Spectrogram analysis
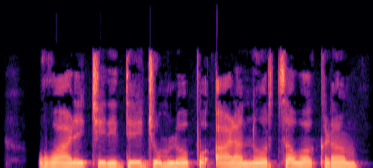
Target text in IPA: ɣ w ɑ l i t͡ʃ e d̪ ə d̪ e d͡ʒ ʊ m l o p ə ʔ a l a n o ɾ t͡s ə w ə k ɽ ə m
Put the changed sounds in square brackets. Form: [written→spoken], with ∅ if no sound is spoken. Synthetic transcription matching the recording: ɣ w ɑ [l→ɽ] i t͡ʃ e d̪ ə d̪ e d͡ʒ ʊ m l o p ə ʔ a [l→ɽ] a n o ɾ t͡s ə w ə k ɽ ə m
